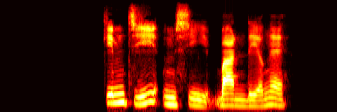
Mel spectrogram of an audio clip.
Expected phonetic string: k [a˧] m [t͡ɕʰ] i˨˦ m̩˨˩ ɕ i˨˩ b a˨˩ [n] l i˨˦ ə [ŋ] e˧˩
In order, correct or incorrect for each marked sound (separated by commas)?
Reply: incorrect, incorrect, correct, correct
